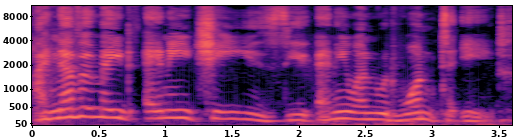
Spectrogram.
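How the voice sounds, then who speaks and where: Moderate pacing and a middle pitch in a put-on character voice. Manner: sardonic, wry.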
